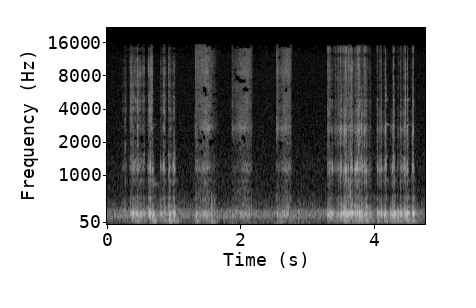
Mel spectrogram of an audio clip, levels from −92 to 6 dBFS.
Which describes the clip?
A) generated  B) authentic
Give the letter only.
B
